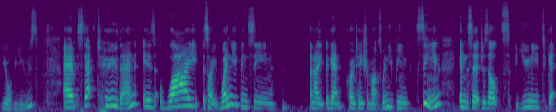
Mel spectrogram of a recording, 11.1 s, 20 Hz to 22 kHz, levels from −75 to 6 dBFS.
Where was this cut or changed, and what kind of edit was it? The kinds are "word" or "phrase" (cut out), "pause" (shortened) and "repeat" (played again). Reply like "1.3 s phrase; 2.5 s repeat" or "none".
none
